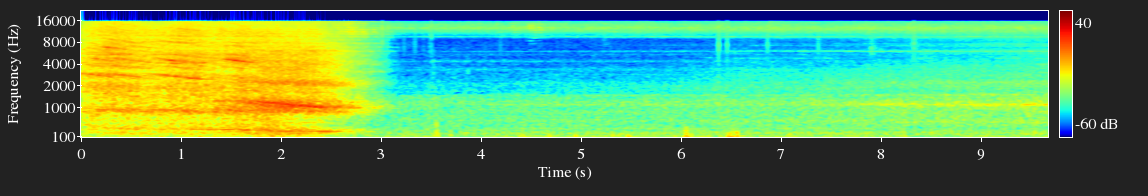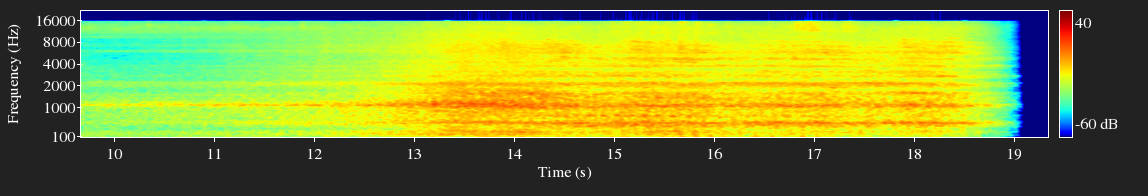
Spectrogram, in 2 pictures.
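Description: Amtrak passenger trains on the Northeast Corridor: one running close by for the first few seconds, then, after a cut, a train led by an electric locomotive approaching along the station platform. Its rumble builds steadily as it nears and stays loud as the passenger cars roll past.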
